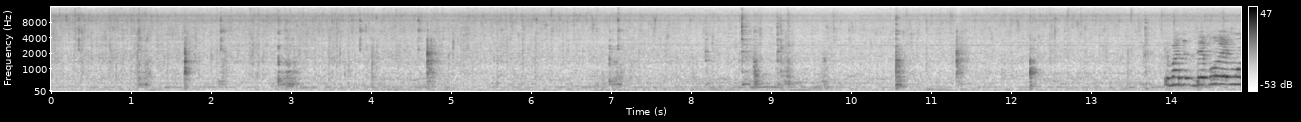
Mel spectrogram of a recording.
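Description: Eggplant and spring onions stir-fry in a pan with a steady sizzle, punctuated by repeated sharp scrapes and clacks of stirring; a voice starts briefly at the very end.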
